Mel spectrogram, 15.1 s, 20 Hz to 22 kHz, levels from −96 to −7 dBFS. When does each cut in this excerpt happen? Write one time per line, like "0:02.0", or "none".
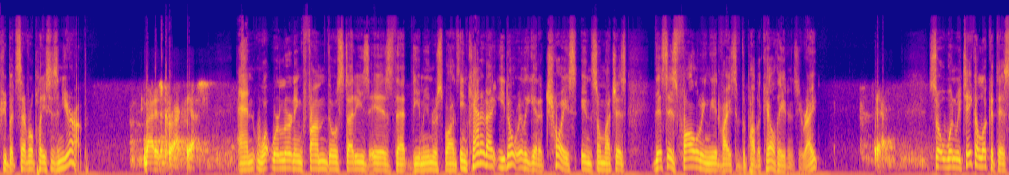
0:06.9
0:13.1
